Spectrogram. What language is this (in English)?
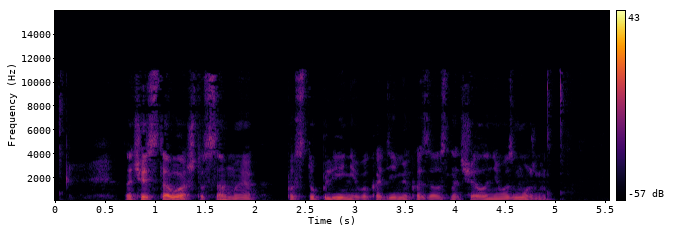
Russian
